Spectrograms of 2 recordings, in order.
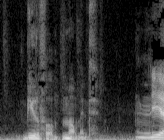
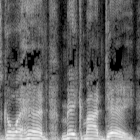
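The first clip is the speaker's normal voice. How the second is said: slow, loud, higher movie tough-guy line; Orndorff impression; 7 semitones higher, 7 dB louder, slower than usual. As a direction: deliver it like a cheesy action hero. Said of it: "and Orndorff says".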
